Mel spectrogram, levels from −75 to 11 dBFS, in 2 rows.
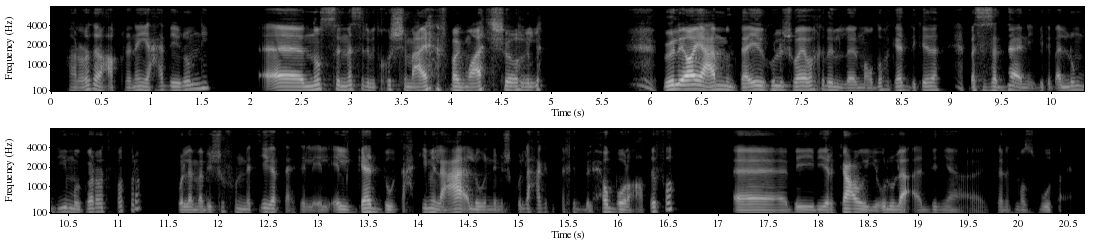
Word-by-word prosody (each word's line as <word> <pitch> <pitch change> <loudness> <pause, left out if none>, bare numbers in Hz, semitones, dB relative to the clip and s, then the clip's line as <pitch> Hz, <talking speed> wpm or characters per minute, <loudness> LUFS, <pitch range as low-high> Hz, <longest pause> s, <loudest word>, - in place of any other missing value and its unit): قراراتي - - -5
العقلانية 125 +3 -4
حد 130 +2 -9
يلومني، 155 +10 -5 0.5
آآ 130 - +6
نص 155 +5 0
الناس 150 +2 -3
اللي 130 - -7
بتخش 145 +3 -3
معايا 115 -1 +4
في - - -4
مجموعات 120 +1 +3
الشغل. 130 -2 -1 1.2
بيقول 150 +4 +5
لي: 160 - +9
"آه، 155 - +14
يا 155 - +10
عم 140 0 +6
أنت 120 -1 -6
إيه، 135 +4 +3
كل 135 0 -5
شوية 135 0 +2
واخد 145 0 -5
ال 115 -4 -5
الموضوع 105 +5 -7
جَد 125 -2 -5
كده؟" 130 +2 -5 0.3
بس 120 0 -2
صدقني 110 -4 -1
بتبقى - - -9
اللوم 130 +3 -7
دي 135 +3 -8
مجرد 130 +3 -7
فترة، 175 +10 -14 0.4
ولمّا 105 -1 -5
بيشوفوا 120 +5 -12
النتيجة 125 +4 -5
بتاعة 115 - -15
ال 105 -1 -14
ال 100 - -12
الجَد 110 +2 -1
وتحكيم 130 +4 -8
العقل 115 +1 +3
وإن 105 0 -8
مش 105 - -15
كل - - -11
حاجة - - -10
تتاخد 105 - -22
بالحب 135 -3 -6
والعاطفة، 150 - -6 0.6
آآ 100 0 0
بي 105 +1 -6
بيرجعوا 110 +2 +1
يقولوا 110 +2 -7
لأ، 105 -3 -2
الدنيا 100 0 -16
كانت 105 0 -16
مضبوطة 100 0 -15
يعني. - - -34
125 Hz, 170 wpm, -25 LUFS, 105-135 Hz, 1.2 s, آه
